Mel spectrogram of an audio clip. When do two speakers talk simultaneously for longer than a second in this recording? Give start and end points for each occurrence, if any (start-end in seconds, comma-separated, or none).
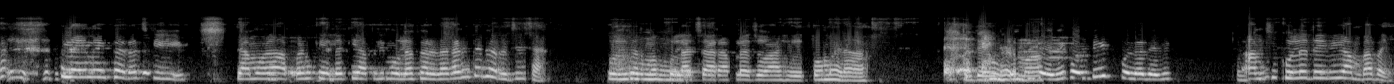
6.2-7.4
